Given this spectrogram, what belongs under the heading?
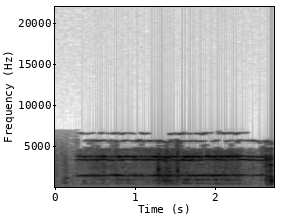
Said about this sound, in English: Now the phone. Quiet, will you? I'm going to answer you.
